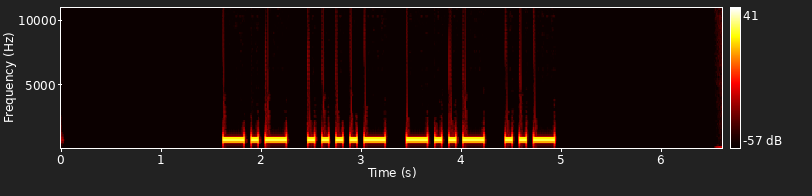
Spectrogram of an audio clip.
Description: Morse code, heard as a keyed tone, about 20 wpm, 700 Hz. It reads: K4XU
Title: Speed Racing - USA Call Signs 17wpm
